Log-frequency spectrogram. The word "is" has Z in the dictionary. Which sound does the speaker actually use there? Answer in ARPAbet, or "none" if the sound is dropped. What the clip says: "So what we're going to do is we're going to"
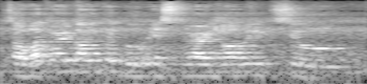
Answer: S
